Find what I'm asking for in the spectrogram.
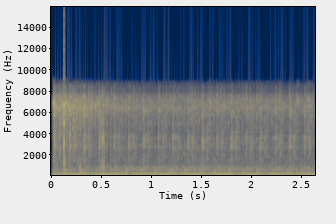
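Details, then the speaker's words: Volkswagen engine at low idle, oil level fine; sharp regular clacking down on the right-hand side of the engine, keeping time with engine speed, louder than its usual noise; cause not yet found. "I'm not sure how well you can hear that but there's a clack down in this corner and I got to figure out what it is"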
